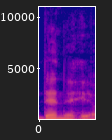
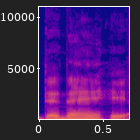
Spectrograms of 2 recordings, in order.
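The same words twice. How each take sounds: First: Said in the usual way. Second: Dennehy with the stress moved to the middle, "den-NAY-hee"; alternative pronunciation. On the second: Shown as a demonstration. Host unsure of the actor's surname, alternative pronunciation. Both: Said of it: "is that how you pronounce it".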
